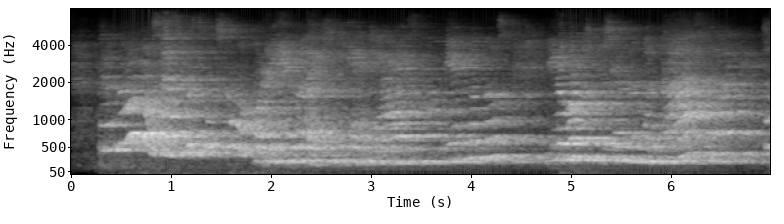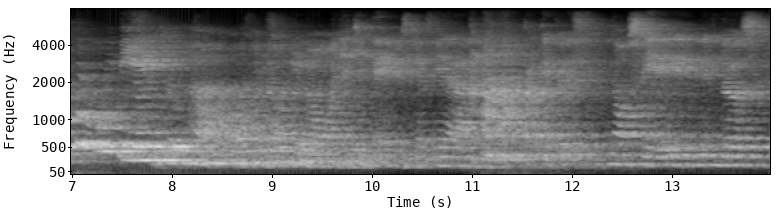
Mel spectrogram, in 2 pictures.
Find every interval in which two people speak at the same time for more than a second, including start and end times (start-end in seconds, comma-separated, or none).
8.1-9.4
